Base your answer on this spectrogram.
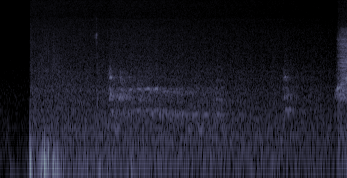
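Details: A red fox (Vulpes vulpes) gives a drawn-out, wavering, mid-pitched cry, a mating call made during the mating season to attract a mate.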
